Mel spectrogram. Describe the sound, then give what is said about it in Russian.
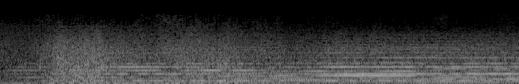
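A steady, continuous wash of surf from a rough sea after a storm rolls onto a sandy shore and back out at moderate volume, with faint sustained tones humming underneath and no voices. “Волны, как большие стеклянные горы, набегали на берег и, коснувшись песка, снова отбегали назад.”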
